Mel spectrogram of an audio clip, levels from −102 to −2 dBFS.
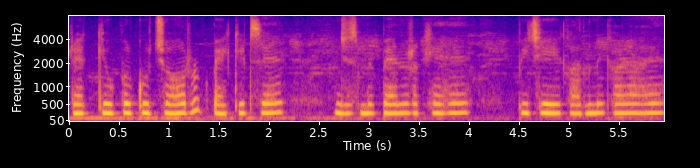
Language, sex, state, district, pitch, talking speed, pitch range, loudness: Hindi, male, Himachal Pradesh, Shimla, 255 Hz, 160 wpm, 250-260 Hz, -17 LUFS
